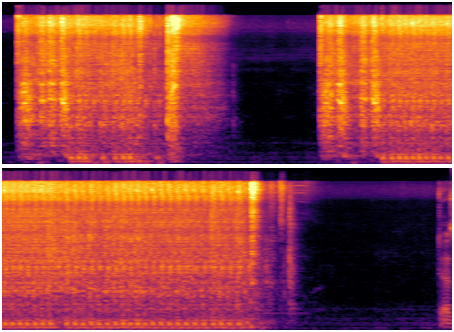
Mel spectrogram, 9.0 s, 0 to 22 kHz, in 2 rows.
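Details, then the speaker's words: Lexmoto Isca 125 single-cylinder, restart after clearing ECU codes (no fault codes): starts, runs a few seconds, then fades and dies, twice over. Stalling, likely from fuel starvation. "so let's start back up oh she didn't want to"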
